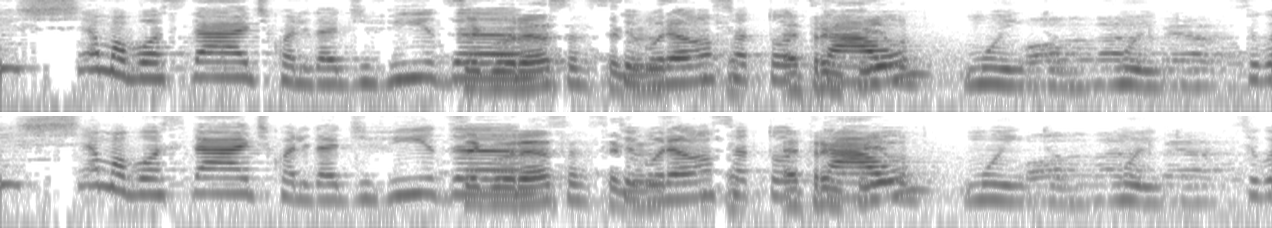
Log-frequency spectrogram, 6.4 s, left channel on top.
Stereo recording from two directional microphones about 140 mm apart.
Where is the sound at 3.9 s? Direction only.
20° right (ahead or behind).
